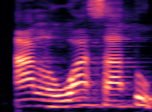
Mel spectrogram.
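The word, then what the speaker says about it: الوسط: Disebut dalam kamus Misbahil Munir, al-wasatu, bacanya dengan al-wasat, diharokati semua.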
